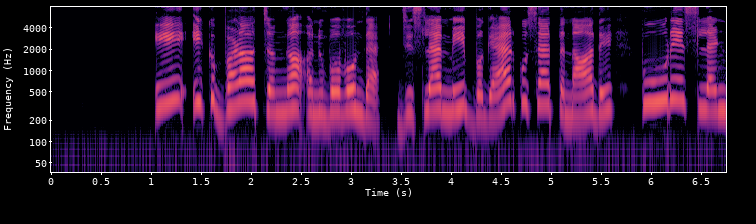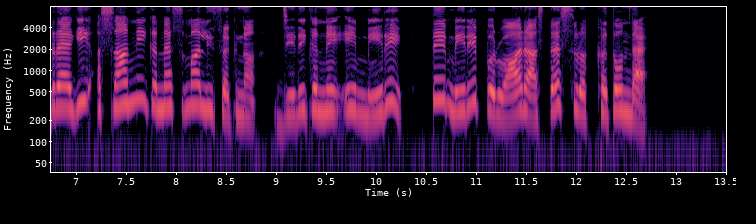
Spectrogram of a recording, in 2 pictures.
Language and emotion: Dogri, happy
